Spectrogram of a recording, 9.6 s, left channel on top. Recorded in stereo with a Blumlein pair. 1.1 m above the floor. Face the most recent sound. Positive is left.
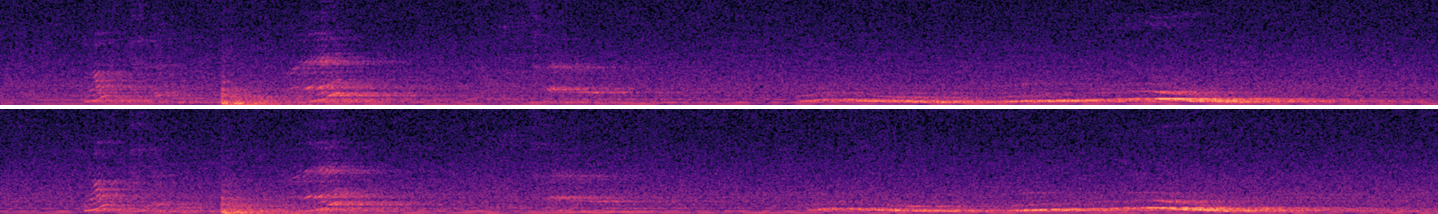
turn(degrees=25)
